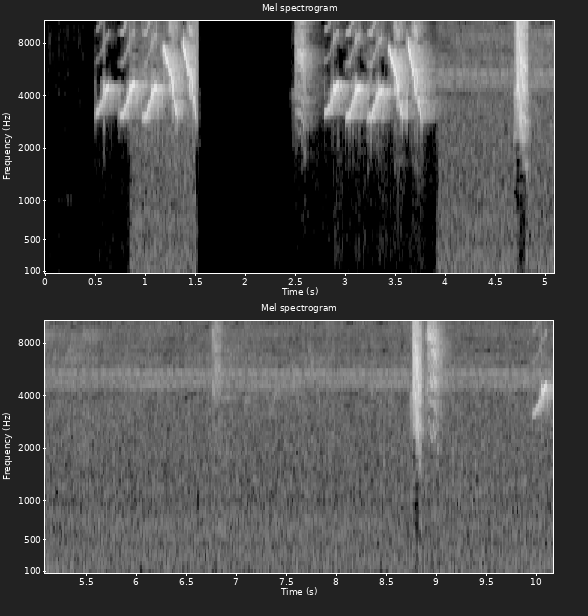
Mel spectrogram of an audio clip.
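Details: Double-collared seedeater singing the tuí-tuí song style, played to warm up and stimulate other birds to sing. Two quick phrases of high, sharp, upslurred notes in short bursts, followed by a steady high hiss and a few sharp clicks.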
